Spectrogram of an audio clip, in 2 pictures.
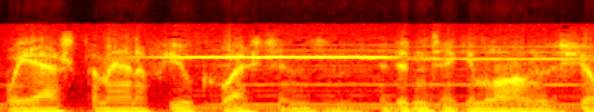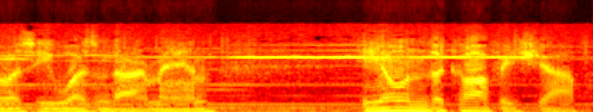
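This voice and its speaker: Low, deadpan American police detective played by a man. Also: moderate pace, over loud music, close to an everyday voice. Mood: matter-of-fact. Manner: deadpan, matter-of-fact. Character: terse, weary male police detective sergeant narrating his case. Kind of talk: 1950s radio police drama acting, clipped narration. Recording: muffled, noisy old radio recording.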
